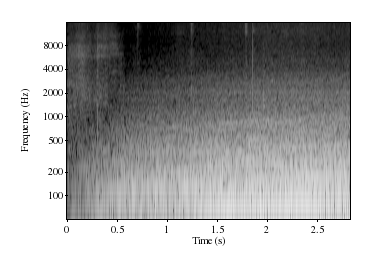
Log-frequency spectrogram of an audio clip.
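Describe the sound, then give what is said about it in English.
A car drives along the main Belfast to Dublin road with a low, steady rumble of engine and road noise that swells during the first half and then holds level. “Today, driving down the main Belfast to Dublin road, you barely notice when you cross the border.”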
